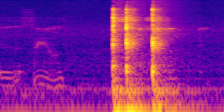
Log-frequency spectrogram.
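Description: Near silence, then two sharp knocks a little over a second in, about half a second apart, each dying away quickly.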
